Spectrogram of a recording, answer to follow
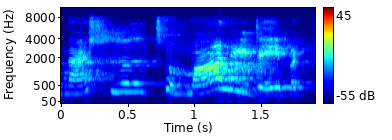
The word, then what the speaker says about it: tamale: It's called National Tamale Day, but pronounced as tamale, but spelled as T-A-M-A-L-E.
